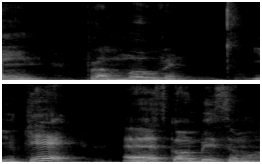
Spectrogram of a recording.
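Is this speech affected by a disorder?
Yes: ataxia; spinocerebellar ataxia type 7, inherited, affects motor skills.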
